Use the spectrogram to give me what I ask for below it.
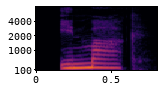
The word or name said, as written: indmark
